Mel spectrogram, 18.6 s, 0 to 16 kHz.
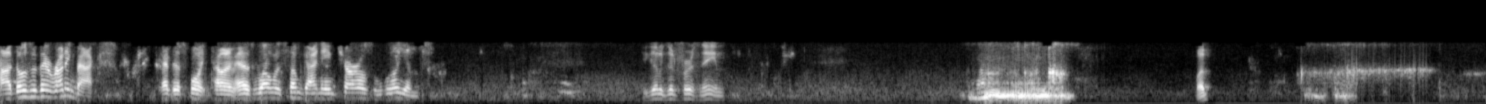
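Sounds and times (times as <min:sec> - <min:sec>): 
low noise: 0:00.0 - 0:18.5
speech: 0:00.1 - 0:05.5, 0:08.0 - 0:09.1, 0:12.1 - 0:13.5, 0:15.0 - 0:15.2
loud rough rattling snore: 0:16.2 - 0:18.5.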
